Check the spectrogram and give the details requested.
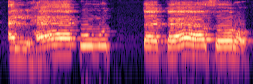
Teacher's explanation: را کو آپ نے پر کر کے یعنی موٹا کر کے ادا کرنا ہے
